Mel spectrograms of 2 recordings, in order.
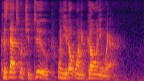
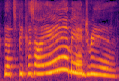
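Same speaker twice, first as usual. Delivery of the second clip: high loud slow ghostly shout; triumphant shout from the ghost; 12 semitones higher, 5 dB louder than usual. Acted. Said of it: "she shouted".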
